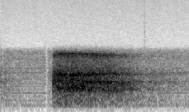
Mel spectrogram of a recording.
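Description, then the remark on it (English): A single long, audible exhale by a person demonstrating breathing out after breathing in fully, starting abruptly after a brief quiet moment, a breathy whoosh that holds steady and then slowly fades. Fairly soft, with no talking over it. “and breathing it in as fully as you possibly can, and then breathing out like...”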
